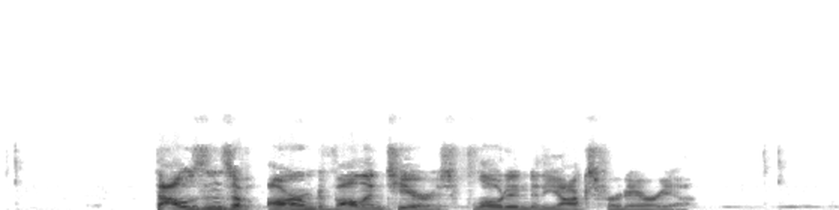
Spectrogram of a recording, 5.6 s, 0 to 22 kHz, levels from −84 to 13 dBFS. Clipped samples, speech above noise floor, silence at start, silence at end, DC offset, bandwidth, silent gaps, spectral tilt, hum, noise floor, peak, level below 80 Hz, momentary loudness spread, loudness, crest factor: under 0.1%; 59 dB; 1.05 s; 1 s; under 0.1%; 7.2 kHz; none; -4.5 dB/octave; none; -78 dBFS; -2 dBFS; -54 dBFS; 11 LU; -19 LUFS; 20 dB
